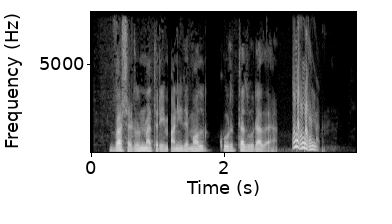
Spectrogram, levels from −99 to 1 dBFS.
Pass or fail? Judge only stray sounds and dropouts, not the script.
fail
